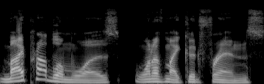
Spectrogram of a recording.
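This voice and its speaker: Recorded very cleanly against a silent background, a man's fairly low voice shows ordinary pitch variation in a dry, close sound with no echo. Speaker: podcast guest, film podcaster. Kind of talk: casual chat.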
